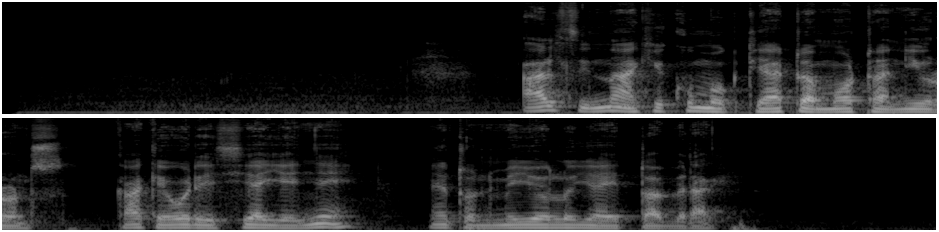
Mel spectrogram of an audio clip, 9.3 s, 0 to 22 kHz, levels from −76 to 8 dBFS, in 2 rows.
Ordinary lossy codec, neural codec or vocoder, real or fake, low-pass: none; none; real; none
